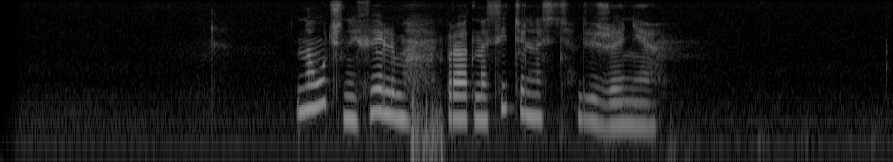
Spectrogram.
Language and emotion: Russian, sad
